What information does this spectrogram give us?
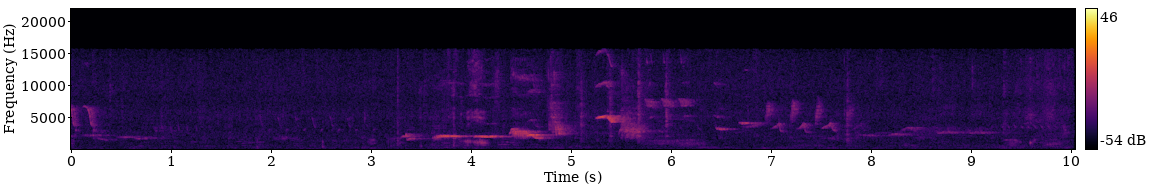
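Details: After several quiet seconds, a common blackbird delivers one rich fluted warble followed by brief high squeaky notes, with faint distant chirps later.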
